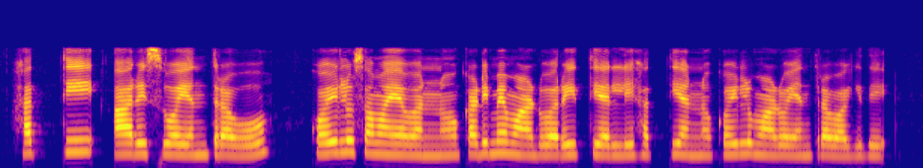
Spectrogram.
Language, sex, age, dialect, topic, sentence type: Kannada, female, 25-30, Coastal/Dakshin, agriculture, statement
